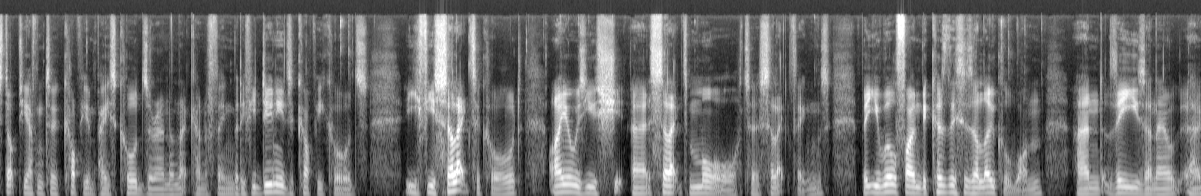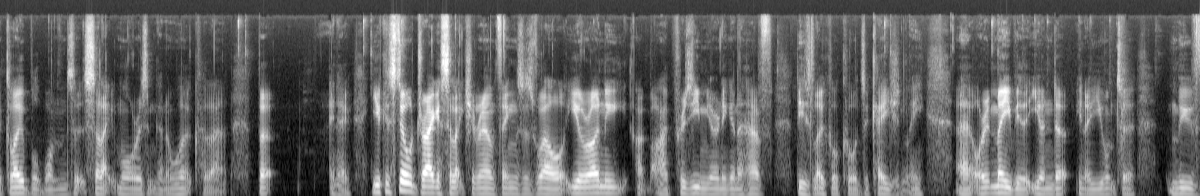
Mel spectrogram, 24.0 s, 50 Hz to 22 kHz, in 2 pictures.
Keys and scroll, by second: 6.1 shift+super+a, 6.8 shift+super+a, 8.2 shift+super+a, 8.3 shift+super+a, 8.5 shift+super+a, 8.6 shift+super+a, 10.4 shift+super+a, 22.4 shift+super+a, 22.8 shift+super+a, 23.1 shift+super+a.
